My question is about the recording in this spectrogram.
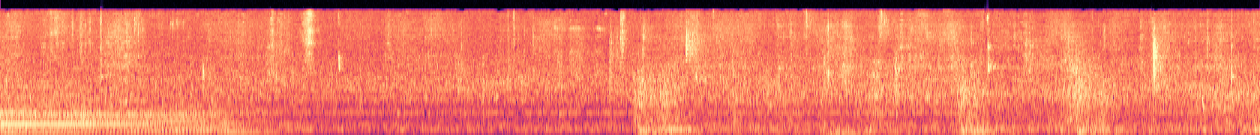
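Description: Offertory music played on a keyboard ends on a held chord about two seconds in. Soft rustling and a few small knocks of handling follow.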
